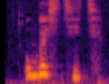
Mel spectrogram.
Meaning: 1. to treat (someone to something) 2. to entertain (someone)
- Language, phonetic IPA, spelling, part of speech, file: Russian, [ʊɡɐˈsʲtʲitʲ], угостить, verb, Ru-угостить.ogg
